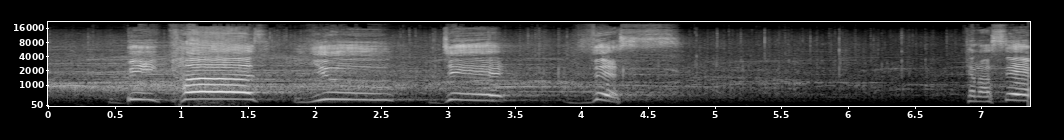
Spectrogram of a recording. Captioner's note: audience applauds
